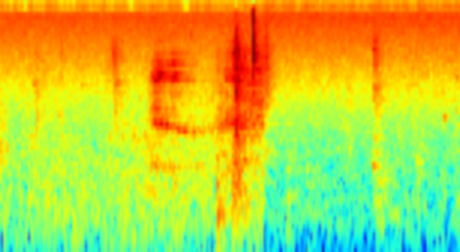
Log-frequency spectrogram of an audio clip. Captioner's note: Clayton sighs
